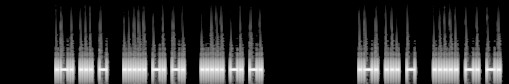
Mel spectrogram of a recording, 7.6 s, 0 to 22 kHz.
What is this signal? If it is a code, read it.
Morse code, heard as a keyed tone, about 30 wpm, 700 Hz. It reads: RST 5NN 5NN RST 5NN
